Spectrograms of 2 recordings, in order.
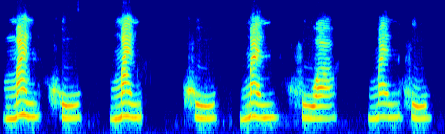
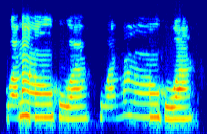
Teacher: Okey, nun mati dekat waman tu bertemu dengan ha dekat perkataan huwa. Sebutan kena jelas dan tidak dengung, tidak berlaku dengung di dalam ayat itu.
